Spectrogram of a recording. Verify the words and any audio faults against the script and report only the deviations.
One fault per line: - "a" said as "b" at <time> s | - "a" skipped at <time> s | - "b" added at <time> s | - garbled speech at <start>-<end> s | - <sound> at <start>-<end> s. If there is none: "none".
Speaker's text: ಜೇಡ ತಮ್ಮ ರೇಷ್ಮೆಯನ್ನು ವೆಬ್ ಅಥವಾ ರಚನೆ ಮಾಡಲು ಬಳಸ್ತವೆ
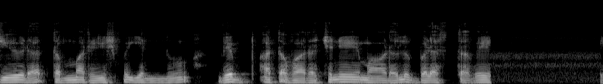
none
